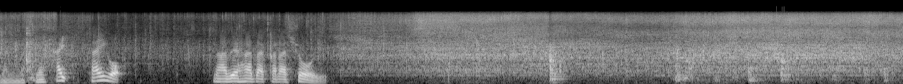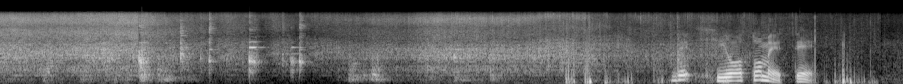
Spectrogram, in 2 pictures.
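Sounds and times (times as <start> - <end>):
sauce hitting hot metal: 0.0 - 16.0
rice sizzling in a wok: 0.0 - 18.0
wok clacking and knocking: 5.4 - 5.8, 6.6 - 15.2.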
